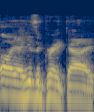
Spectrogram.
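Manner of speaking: ordinary talk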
